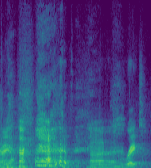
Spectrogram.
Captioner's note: excited laughter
